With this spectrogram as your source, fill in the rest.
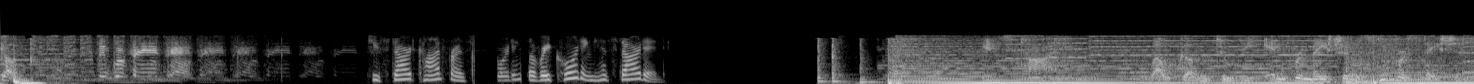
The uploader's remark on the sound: TNTSuperfantastic Conference Call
